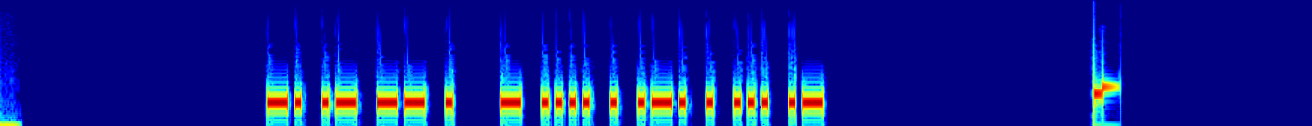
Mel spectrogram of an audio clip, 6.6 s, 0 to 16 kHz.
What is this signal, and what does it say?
Morse code, heard as a keyed tone, about 36 wpm, 700 Hz. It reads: NAME THERESA
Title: K1USN SST QSO Practice 35wpm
